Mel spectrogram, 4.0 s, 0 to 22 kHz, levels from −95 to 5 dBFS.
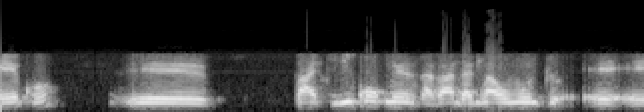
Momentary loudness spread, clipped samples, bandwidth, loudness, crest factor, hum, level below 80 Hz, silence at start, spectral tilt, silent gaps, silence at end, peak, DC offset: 9 LU; under 0.1%; 3.8 kHz; -14 LUFS; 14 dB; none; -72 dBFS; 0 s; -8.5 dB/octave; none; 0 s; 0 dBFS; under 0.1%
